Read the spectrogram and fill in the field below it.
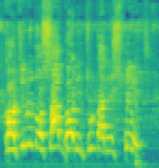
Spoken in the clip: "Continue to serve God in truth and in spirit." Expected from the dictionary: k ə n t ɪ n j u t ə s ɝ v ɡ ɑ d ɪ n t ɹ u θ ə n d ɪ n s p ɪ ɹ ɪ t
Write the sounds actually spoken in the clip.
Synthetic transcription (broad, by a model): k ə n t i n j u t ə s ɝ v ɡ ɑ d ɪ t u t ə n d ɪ s p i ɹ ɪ t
